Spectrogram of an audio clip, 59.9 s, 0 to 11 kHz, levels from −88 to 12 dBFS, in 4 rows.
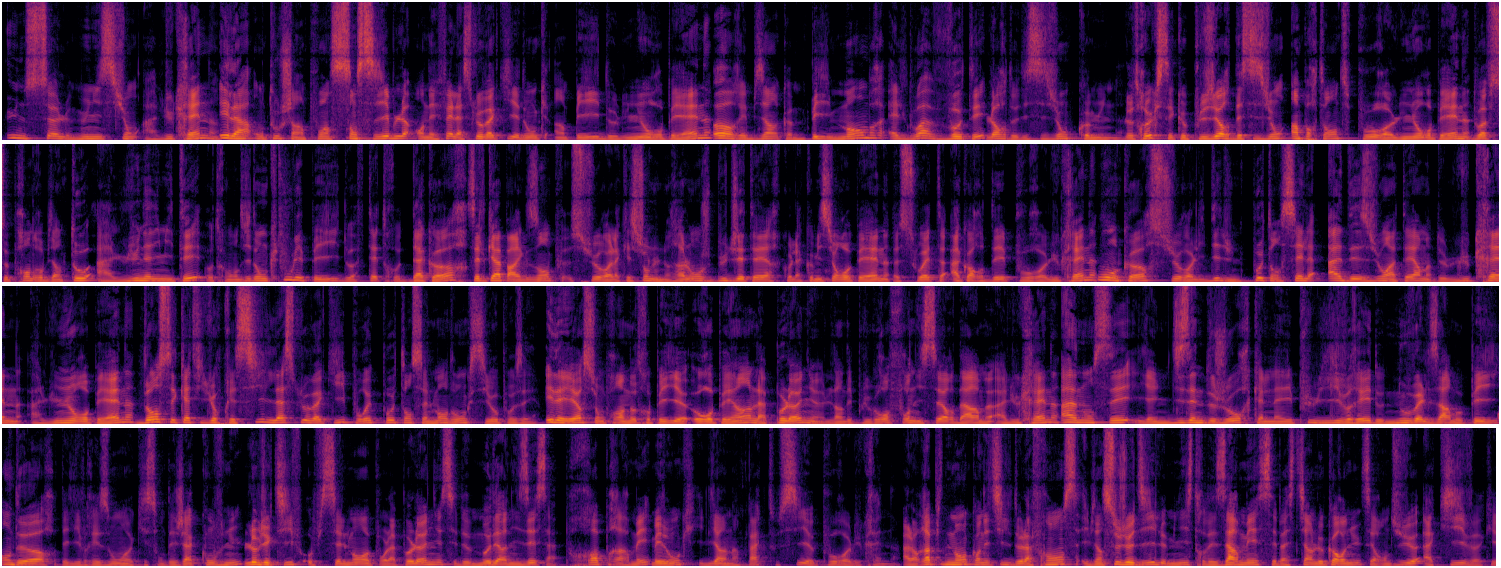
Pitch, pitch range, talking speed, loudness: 140 Hz, 125-155 Hz, 200 wpm, -27 LUFS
